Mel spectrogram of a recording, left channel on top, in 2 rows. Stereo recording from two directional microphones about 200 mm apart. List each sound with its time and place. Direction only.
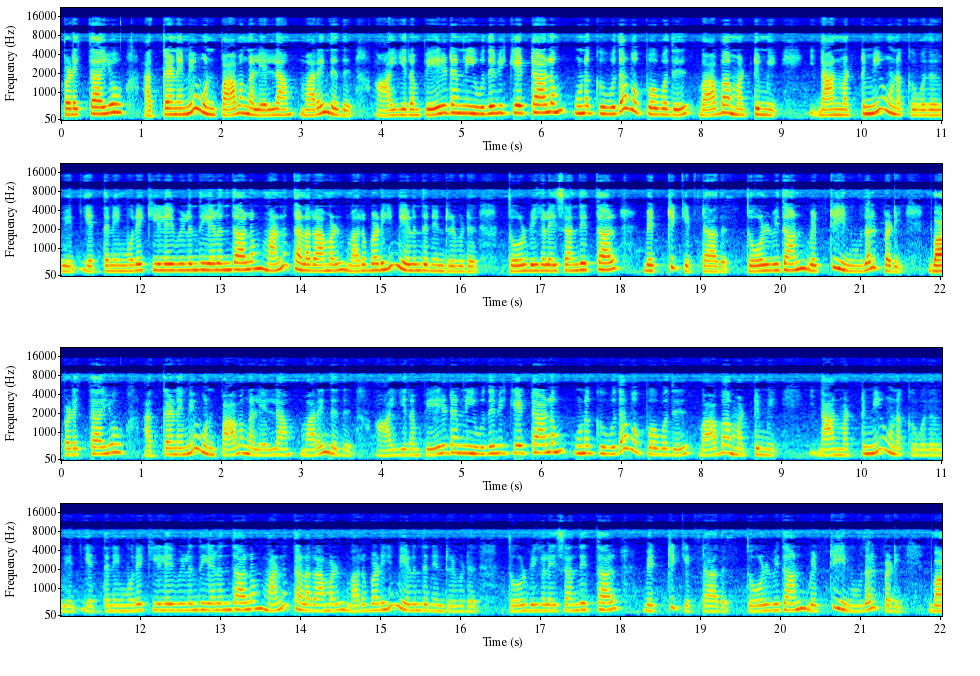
0.0 s speech: 30° left (ahead or behind)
